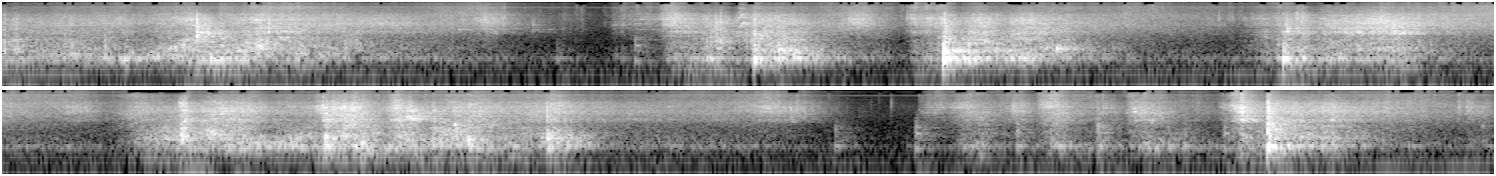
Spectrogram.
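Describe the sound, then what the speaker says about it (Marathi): Spices being tossed and stirred into puffed rice bhadang for a spicy Kolhapuri garlic snack, with steady scraping and clinking of a spoon against a metal pot in repeated bursts, close and fairly loud with no talking. "हे बघा या पद्धतीनं हा सगळा मसाला जो आहे तो या भडंगमध्ये मिसळून घ्यायचा आहे आपण"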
